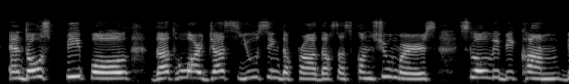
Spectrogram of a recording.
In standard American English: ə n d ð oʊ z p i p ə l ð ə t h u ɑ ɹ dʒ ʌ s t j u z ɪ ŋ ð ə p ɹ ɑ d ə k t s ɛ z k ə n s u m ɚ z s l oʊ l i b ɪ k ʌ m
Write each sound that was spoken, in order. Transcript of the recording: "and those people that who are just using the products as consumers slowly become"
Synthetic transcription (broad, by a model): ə n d oʊ s p i p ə l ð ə t h u ɑ ɹ dʒ ʌ s t j u s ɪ ŋ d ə p ɹ ɑ d ə k t s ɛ s k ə n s u m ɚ s l oʊ l i b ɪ k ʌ m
